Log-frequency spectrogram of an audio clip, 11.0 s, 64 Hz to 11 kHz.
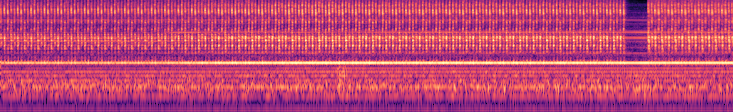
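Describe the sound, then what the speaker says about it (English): Fuel injectors pulse on an ASNU injector tester at 600 RPM with a 6 millisecond opening time, giving a steady, loud, continuous buzzing drone with a constant tone and no break in rhythm apart from a brief dip near the end. "We've now changed on to 600 RPM again, but with 6 milliseconds, so we're opening the injectors longer this time."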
